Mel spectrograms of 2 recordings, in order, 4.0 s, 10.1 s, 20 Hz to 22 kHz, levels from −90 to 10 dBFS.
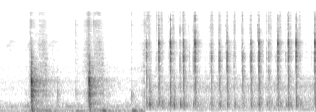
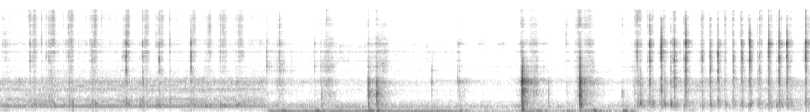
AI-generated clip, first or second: second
